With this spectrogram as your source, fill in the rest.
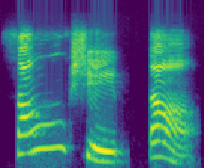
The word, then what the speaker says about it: संक्षेप्ता: ऊपर आघात निवृत्तात्मा निवृत्तात्मा संक्षेप्ता स के ऊपर अनुस्वार का उच्चारण वांग्मय का ग संक्षेप्ता। अभी यहाँ पे क्षेत्रफल क्षेत्र वो क्षे का उच्चारण भी अच्छे से करना है, क्षेत्र नहीं करना अथवा क्षेपता नहीं करना। आधा प और ता संक्षेप्ता संक्षेप्ता। क्षेम क्षेम कृच कृति का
